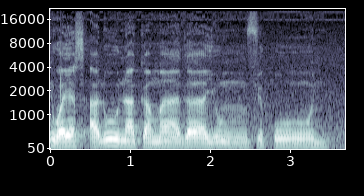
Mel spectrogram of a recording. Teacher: Zal ini kembarnya ada juga zai. Jadi kalau zal yang di sini halus bacaannya, ditemukan ujung lidah dengan papan gigi atas, maka keluarlah suara zal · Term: huruf zal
